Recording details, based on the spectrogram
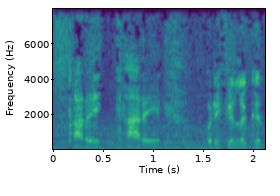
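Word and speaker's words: kare-kare: So, I made a big batch of what's called kare kare. But if you look at the name of the dish, it's spelled with K-A-R-E and a K-A-R-E.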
